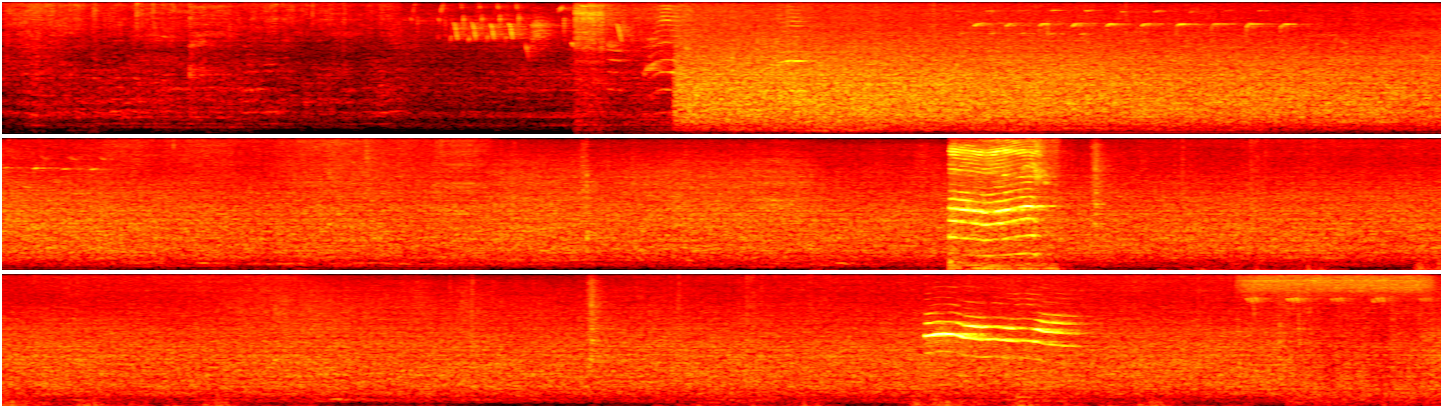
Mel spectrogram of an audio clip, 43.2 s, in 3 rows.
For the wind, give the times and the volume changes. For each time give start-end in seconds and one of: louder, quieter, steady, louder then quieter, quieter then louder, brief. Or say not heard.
6.7-43.1 quieter.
